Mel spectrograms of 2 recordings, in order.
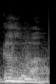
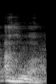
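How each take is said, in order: First: The word begins with a hard g sound. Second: The word begins with a glottal stop. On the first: The speaker is from Saudi Arabia. "সৌদিরা তারা কফকে গ উচ্চারণ করে" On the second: The speaker is from Egypt. "মিশরীরা বলে ... কফটা হয়ে যায় হামজা"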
